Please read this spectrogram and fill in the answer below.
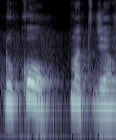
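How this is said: There is a pause after the first word. Stop; do not go. "एक आ गया रुको के बाद कोमा मत जाओ"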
